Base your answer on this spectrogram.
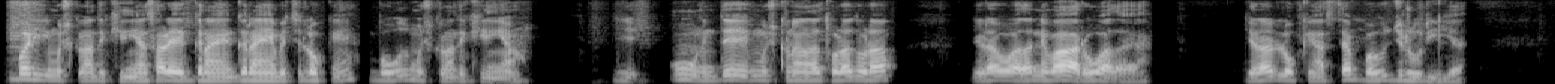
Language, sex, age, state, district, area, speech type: Dogri, male, 30-45, Jammu and Kashmir, Samba, rural, spontaneous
